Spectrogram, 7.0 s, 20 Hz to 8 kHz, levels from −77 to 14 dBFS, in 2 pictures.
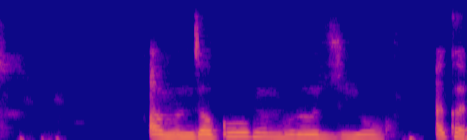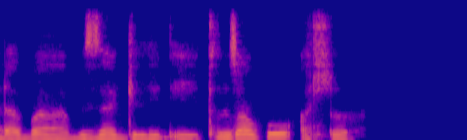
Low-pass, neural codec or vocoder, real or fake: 7.2 kHz; codec, 44.1 kHz, 2.6 kbps, DAC; fake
